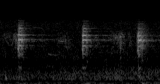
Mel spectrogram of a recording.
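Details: On a chilly winter morning safari on 25 June 2020 in the Greater Limpopo Transfrontier Park, South Africa, francolins alarm-call at something unseen, possibly a leopard: three short, harsh, scratchy bursts about every half second over a quiet background.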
